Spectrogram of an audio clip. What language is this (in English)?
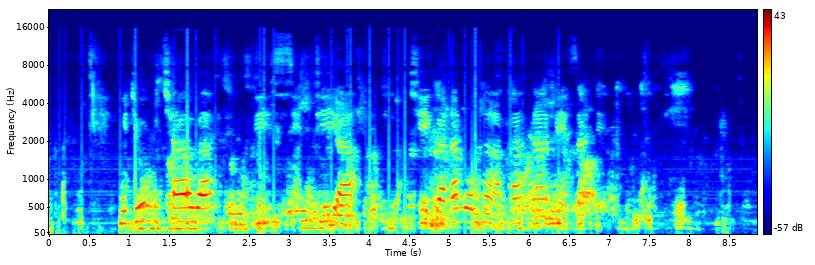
Kinyarwanda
